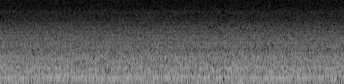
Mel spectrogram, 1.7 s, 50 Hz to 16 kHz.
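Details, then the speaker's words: GE 5000 BTU window air conditioner switched to high fan, cold air moving across the room; steady even whoosh of air, no rattles, knocks or squeals; normal running on high fan. "Here, we're gonna go ahead and start turning it high. Man, that sounds good. You can feel the cold air moving along the entire room."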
